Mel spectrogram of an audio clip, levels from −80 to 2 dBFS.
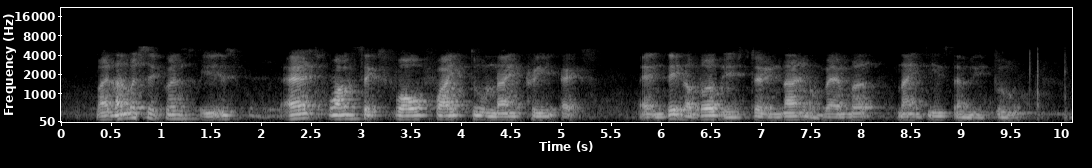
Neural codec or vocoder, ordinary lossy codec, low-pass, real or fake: codec, 16 kHz, 2 kbps, FunCodec, trained on Chinese and English, 25 frames a second; Opus, 32 kbps; 5.4 kHz; fake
